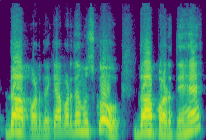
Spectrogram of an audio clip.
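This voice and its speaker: This English teacher, a man with a high voice, races through a live classroom grammar lecture. He throws questions at his students, answers them himself, and drills key phrases over and over.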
